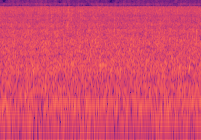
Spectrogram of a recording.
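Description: Water rushes out through a gate into a ditch.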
